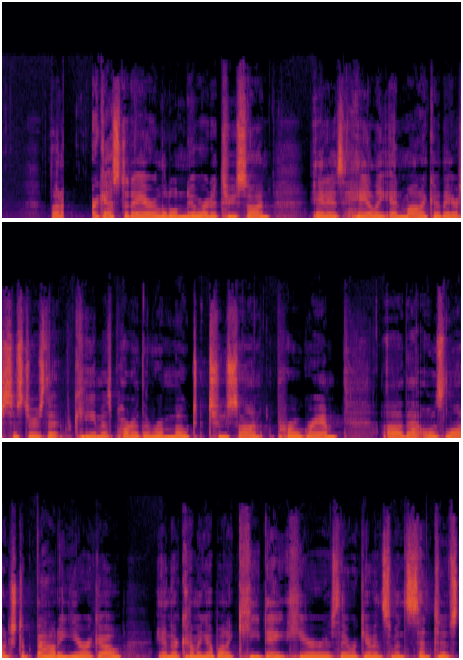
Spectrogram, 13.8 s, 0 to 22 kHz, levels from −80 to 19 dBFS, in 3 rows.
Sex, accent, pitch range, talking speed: male, American, 100-135 Hz, 215 wpm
